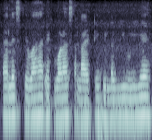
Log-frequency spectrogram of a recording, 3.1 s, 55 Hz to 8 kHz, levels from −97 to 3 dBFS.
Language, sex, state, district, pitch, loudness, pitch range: Hindi, male, Arunachal Pradesh, Lower Dibang Valley, 120 Hz, -19 LUFS, 120-125 Hz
